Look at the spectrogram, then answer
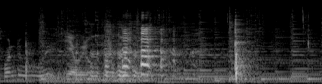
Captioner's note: laughs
